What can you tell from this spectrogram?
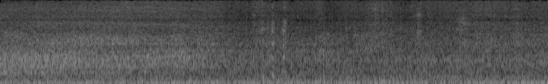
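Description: Wind rushing in through an open car window at highway speed, mixed with road noise inside the moving car: a steady, heavy rumble of wind buffeting.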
